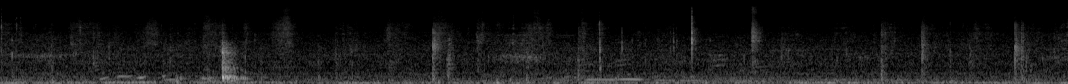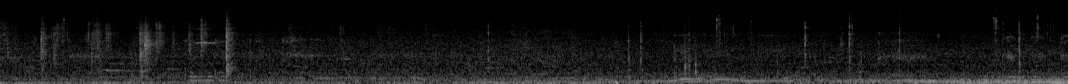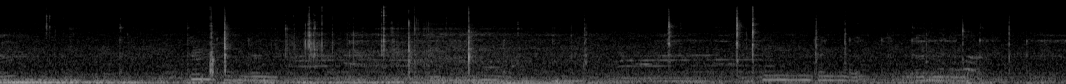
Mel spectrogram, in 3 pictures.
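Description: Small plastic building bricks being handled and pressed together, with many small irregular clicks as pieces are picked out and snapped on, and one louder knock about two seconds in. A low background voice murmurs underneath.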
